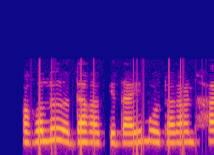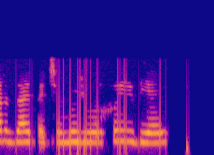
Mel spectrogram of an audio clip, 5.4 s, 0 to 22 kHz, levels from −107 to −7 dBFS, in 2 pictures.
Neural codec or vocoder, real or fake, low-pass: none; real; 5.4 kHz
